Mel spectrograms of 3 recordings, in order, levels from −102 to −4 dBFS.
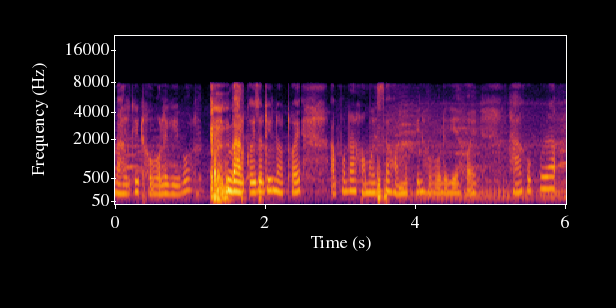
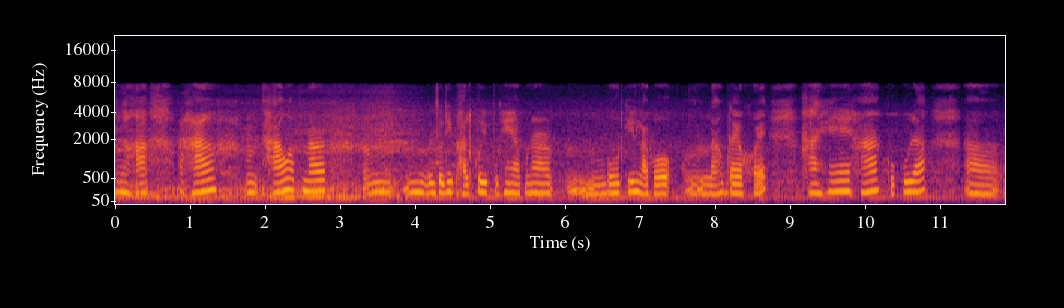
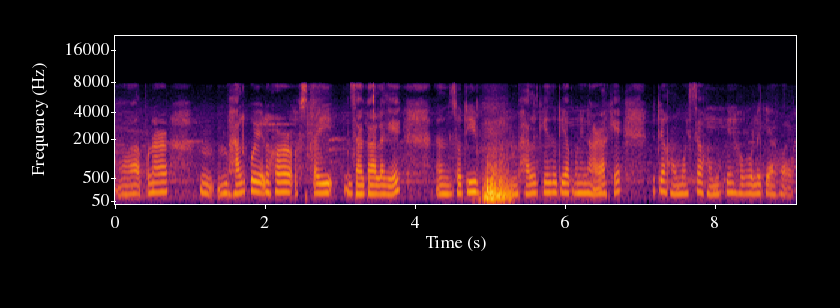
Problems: constant background noise, continuous background conversations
